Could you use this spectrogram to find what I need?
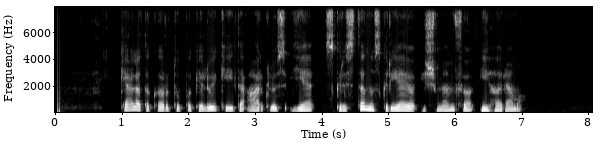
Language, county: Lithuanian, Vilnius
